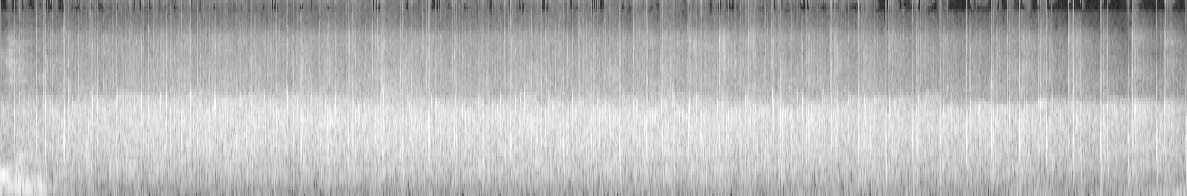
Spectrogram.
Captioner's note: applause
